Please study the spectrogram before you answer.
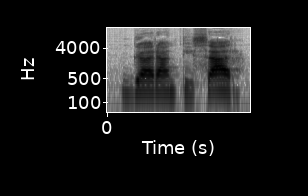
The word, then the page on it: garantizar: Spanish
